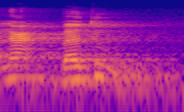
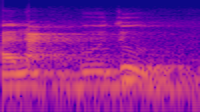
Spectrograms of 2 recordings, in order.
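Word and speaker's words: نعبد: kita baca Alfatihah iyaka na'budu wa iyaka nastain dia bacanya iyaka na'badu saya bilang salah kamu iyaka na'budu Oh ya ya ya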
